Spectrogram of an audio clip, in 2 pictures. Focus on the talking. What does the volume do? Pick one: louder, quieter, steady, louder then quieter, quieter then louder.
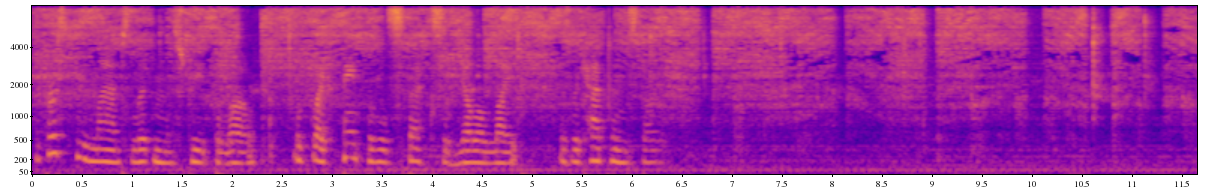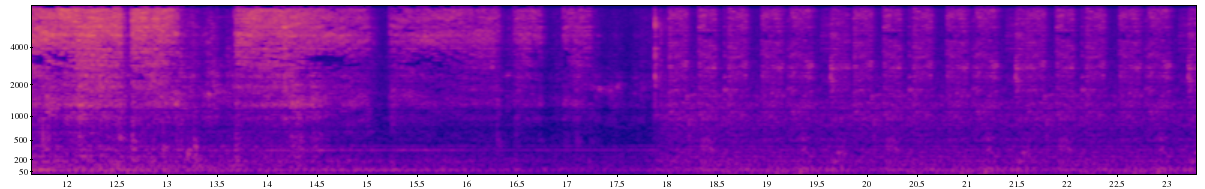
steady.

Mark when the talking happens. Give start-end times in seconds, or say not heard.
0.0-6.3.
